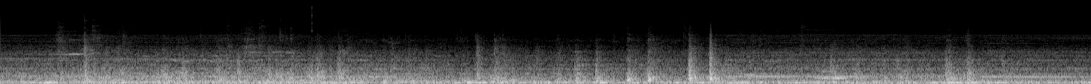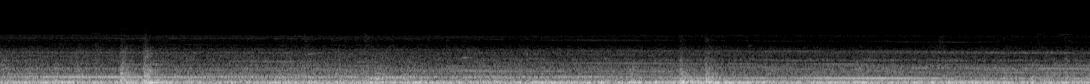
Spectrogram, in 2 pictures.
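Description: Tobu Tojo Line commuter train (car 32602) running along the track: a steady low rumble with wheel clicks over rail joints in the first half. A faint motor tone falls slowly in pitch through the second half as the train slows.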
